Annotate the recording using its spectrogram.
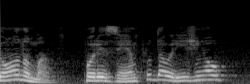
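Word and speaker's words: ὄνομα: O, um N, que parece o V, mas é o N, outro ômicron, um Mi e o alfa. Ônoma. Ônoma significa nome. E ônoma, por exemplo, dá origem ao pronome, aquilo que substitui o nome.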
